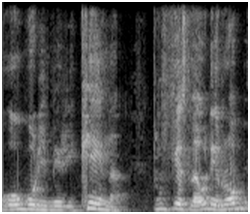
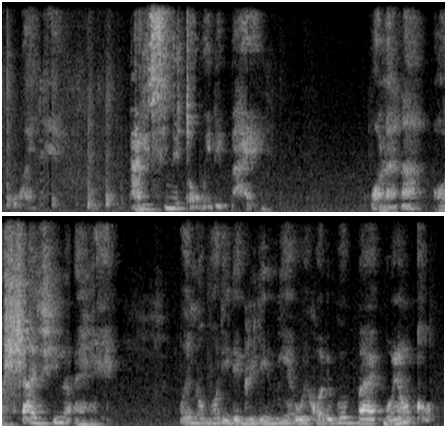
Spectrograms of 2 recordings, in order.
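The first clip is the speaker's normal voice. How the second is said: hushed aside; 3 semitones lower, 10 dB quieter than usual. Real, not acted. Gossipy aside to viewers.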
